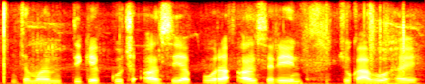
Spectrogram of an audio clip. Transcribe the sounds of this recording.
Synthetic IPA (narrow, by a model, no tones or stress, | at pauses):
d͡ʒəmant̪ikekʊt͡ʃʰənsjapuːɾaʔənsɾiːnt͡ʃʊkaːbuɦɛj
